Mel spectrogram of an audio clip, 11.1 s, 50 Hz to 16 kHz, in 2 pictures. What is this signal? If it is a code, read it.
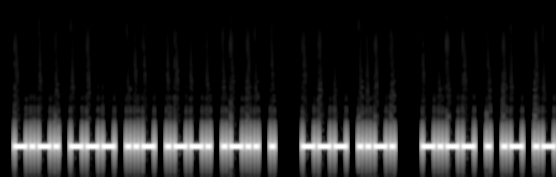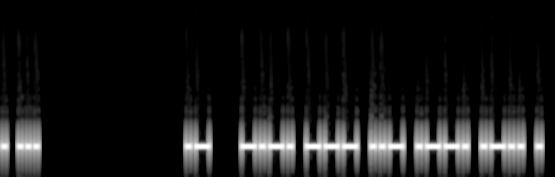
Morse code, heard as a keyed tone, about 29 wpm, 700 Hz. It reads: COUPLE OF YEARS A COUPLE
